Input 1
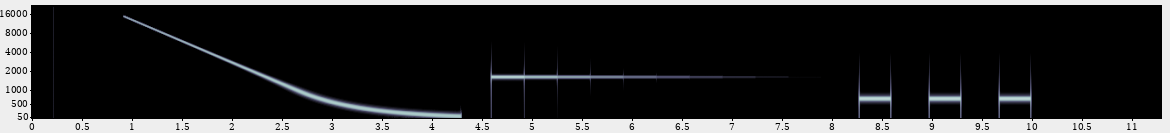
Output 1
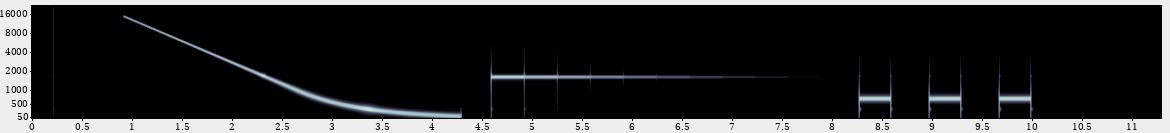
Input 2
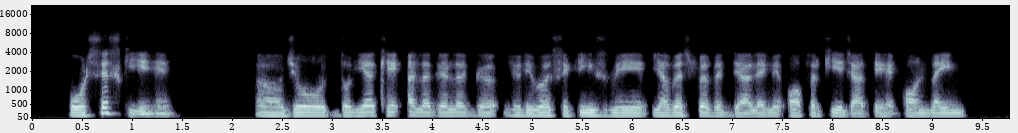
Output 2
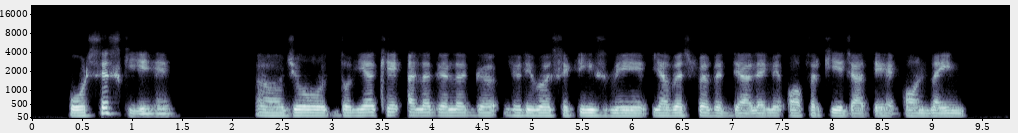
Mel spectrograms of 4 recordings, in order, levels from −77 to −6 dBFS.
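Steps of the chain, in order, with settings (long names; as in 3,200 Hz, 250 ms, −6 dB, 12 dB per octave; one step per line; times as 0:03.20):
hollow resonant body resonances 330/1,700 Hz, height 9 dB, ringing for 45 ms
level −1 dB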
